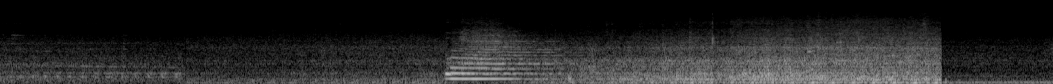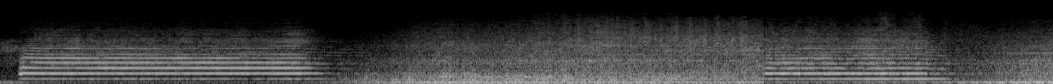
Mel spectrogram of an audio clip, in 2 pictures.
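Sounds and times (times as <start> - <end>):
locomotive horn blasts: 4.4 - 5.7, 10.7 - 14.0, 18.2 - 20.2
train ploughing through snow: 14.1 - 21.0.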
